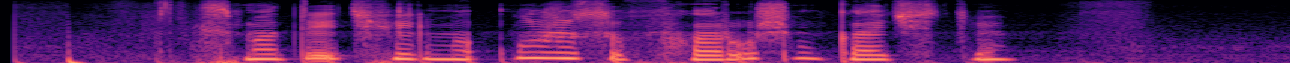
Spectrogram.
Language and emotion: Russian, neutral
